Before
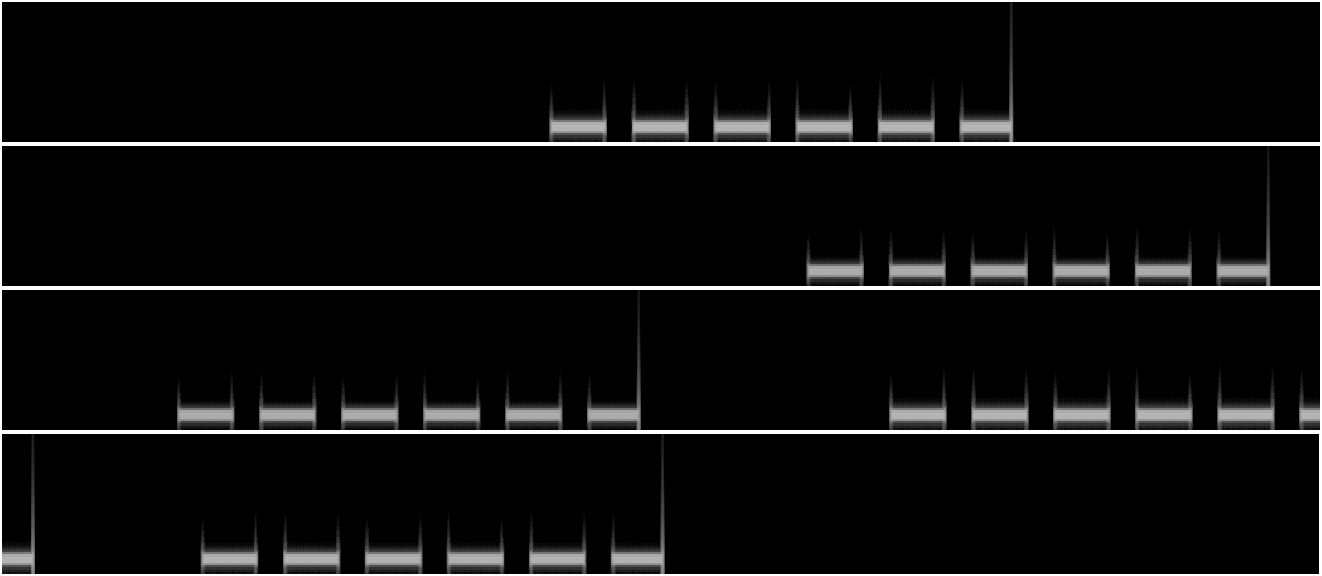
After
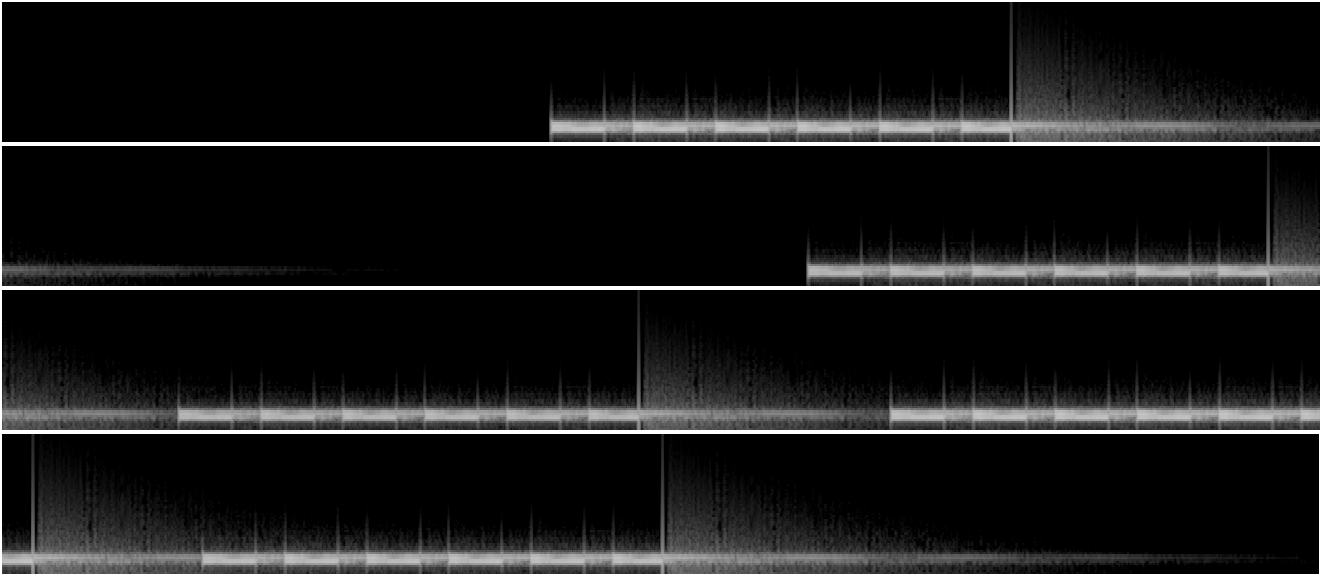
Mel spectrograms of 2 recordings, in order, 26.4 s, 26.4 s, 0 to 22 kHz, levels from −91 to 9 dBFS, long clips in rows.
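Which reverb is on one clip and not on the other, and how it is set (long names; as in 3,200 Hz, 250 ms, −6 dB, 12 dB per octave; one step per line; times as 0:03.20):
four-comb reverb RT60 3.1 s, combs from 30 ms, DRR 2 dB
level +3.5 dB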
